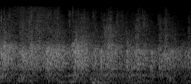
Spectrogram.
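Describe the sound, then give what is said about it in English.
Applause for the Christmas tree decorators at a festive gathering: a dense, steady patter of many hands clapping that holds at an even level throughout. “Big round of applause there for the Christmas tree decorators.”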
